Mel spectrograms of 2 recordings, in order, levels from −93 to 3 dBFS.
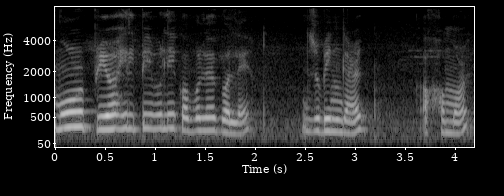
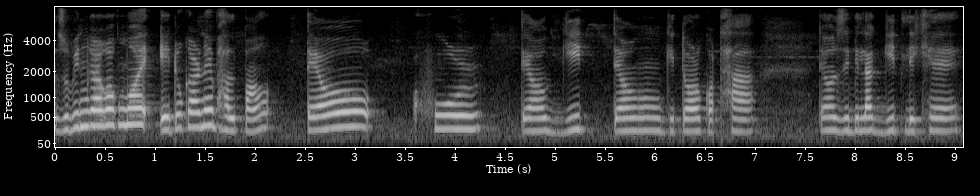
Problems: background sounds at intervals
